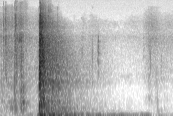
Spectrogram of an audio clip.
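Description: A used Kia Sportage The Bold SUV's steel car door, with its steel frame intact, is swung and shut during a door check, giving a single heavy, low-pitched thunk that fades within about half a second. The door sounds solid rather than hollow, as a door whose inner steel frame was removed after an accident would, so it is judged normal with no problem.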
